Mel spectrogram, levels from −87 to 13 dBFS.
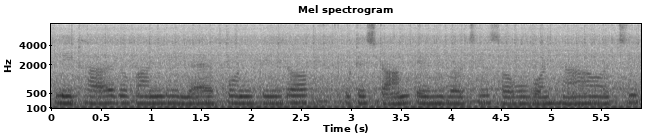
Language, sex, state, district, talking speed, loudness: Odia, female, Odisha, Sambalpur, 140 wpm, -13 LUFS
